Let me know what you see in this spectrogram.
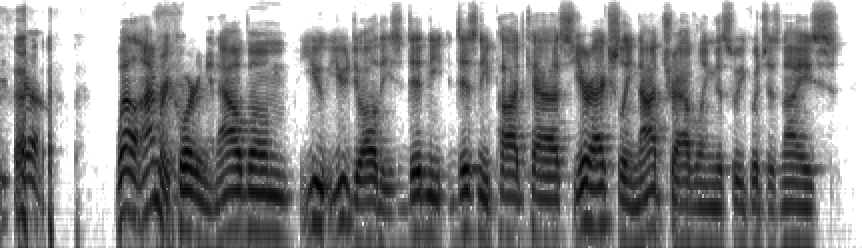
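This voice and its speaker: The man's voice sits at medium pitch and moves with ordinary variation. He talks in a plain, everyday voice, keeping a moderate pace. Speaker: pro wrestling historian, podcast co-host. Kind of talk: casual podcast talk.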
